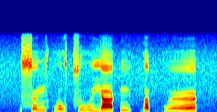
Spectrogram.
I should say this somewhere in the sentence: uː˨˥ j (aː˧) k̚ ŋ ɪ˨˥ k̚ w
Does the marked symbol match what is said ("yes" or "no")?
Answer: yes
